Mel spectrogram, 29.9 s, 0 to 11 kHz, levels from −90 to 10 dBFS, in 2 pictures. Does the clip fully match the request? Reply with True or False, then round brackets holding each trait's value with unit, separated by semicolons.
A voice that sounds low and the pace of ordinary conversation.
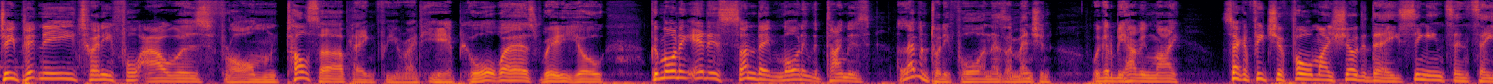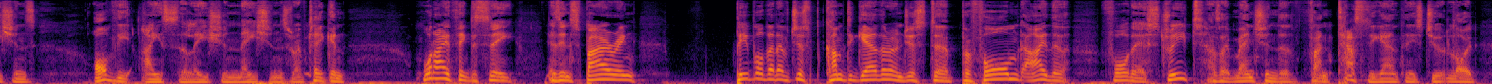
True (130 Hz; 160 wpm)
